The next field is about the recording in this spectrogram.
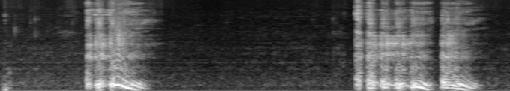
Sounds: Throat clearing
